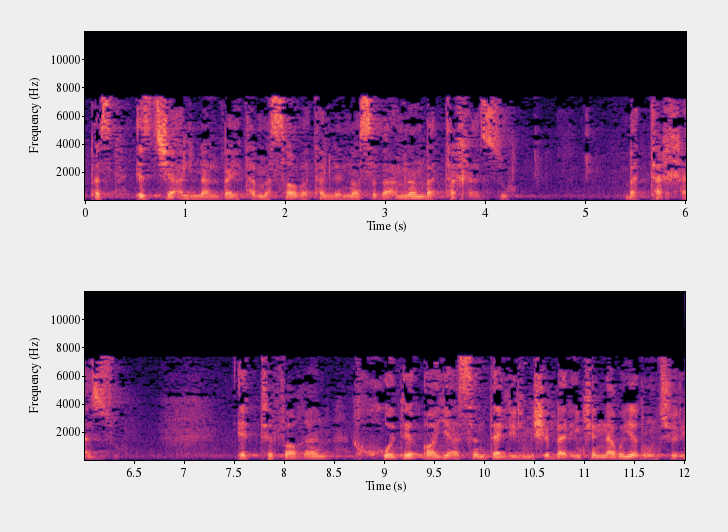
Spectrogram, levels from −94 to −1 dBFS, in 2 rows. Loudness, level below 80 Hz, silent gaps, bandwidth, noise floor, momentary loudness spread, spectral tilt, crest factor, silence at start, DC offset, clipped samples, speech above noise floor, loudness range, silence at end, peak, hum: -22 LUFS; -60 dBFS; none; 7.8 kHz; -48 dBFS; 15 LU; -2.5 dB/octave; 20 dB; 0 s; under 0.1%; under 0.1%; 26 dB; 6 LU; 0 s; -4 dBFS; none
